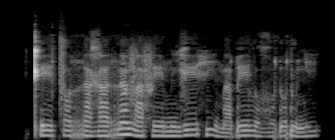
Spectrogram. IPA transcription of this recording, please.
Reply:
kʼ eː˨ t͡s ɔ˨ r a˨ ɣ aː˨ r ã˦ v a˨ f eː˨ m ĩ˨ ɣ eː˦ h iː˦˨ m a˨ ɓ eː˦ l o˨ ɣ o˨ ɗ o˦ ɗ u˨ ɲ i˦

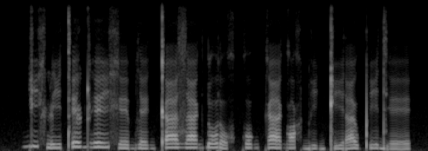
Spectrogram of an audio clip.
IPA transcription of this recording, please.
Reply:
ɡ i˥ x ɳ i˩ tʼ e˥ ɖʱ e˥ i̯ x e˩ b l e˩ ɡ kʼ æ˥ z æ˥ ɡ ɗ o˥ ɾ o˩ x k o˥ ɡ k æ˥ ɡ ɒ˥ x b i˩ ɡ kʼ i˩ ɾ æ˥ u̯ pʼ i˥ d j e˩

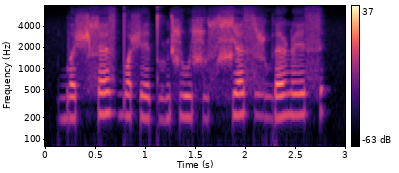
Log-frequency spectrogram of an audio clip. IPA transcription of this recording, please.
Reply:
b ɜ ʃ ɬ ɛ z d̪ ɒ ʃ e t̪ ṳ ɳ ɕ u ɕ ṳ s ɕ ɛ s ɮ ṳ ɾ ɛ ɳ e s

